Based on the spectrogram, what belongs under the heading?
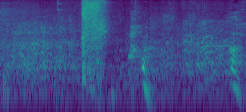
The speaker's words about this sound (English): why don't you do something about that sneezing?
